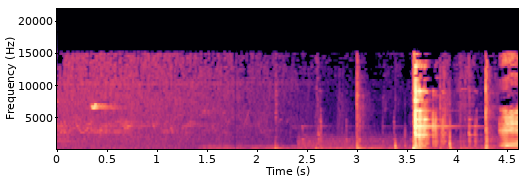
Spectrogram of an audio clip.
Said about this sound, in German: Jetzt hast du dir die Schublade auf den Kopf geknallt.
